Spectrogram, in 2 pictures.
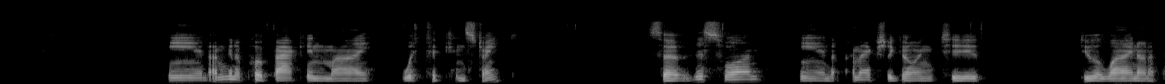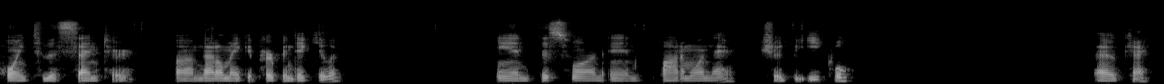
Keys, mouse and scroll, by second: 0.0-2.3 scroll down 3, 2.3 scroll down 1, 2.6 click, 4.0 click, 5.6 click, 6.0 Escape, 7.1 click, 7.8 scroll down 2, 8.5 scroll down 1, 9.7 shift+click, 12.2-14.1 drag, 14.1-15.8 scroll up 2, 15.8-17.1 drag, 17.9 shift+click, 19.5 click, 20.0 scroll down 1, 20.8 scroll down 2, 21.4 scroll up 1, 21.9 scroll up 1.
